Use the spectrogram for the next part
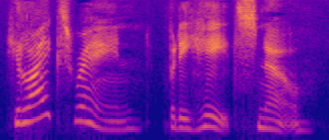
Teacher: like and hate are contrasted and are the stronger words in the sentence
